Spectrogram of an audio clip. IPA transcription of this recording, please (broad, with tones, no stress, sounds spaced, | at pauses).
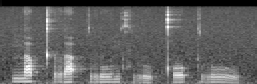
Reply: n a˥˩ p̚ kʰ r a˦˥ ʔ k r uː˦˥ n kʰ r uː˨˩ p̚ kʰ oː˦˥ p̚ k r uː˥˩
